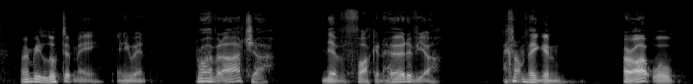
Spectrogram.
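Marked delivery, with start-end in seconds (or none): 1.9-4.3 hard, arrogant, swaggering tough army officer voice. Retelling an officer's first words to the speaker, in a tough guy voice. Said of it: "He even had the tough guy voice".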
